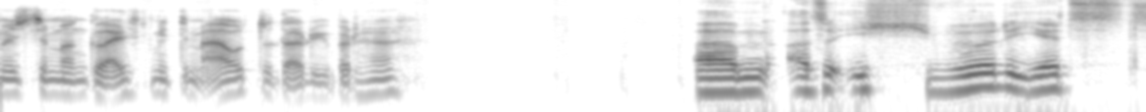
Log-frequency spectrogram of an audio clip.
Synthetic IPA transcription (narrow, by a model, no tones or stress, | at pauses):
mʏstəmanɡla̰ɪçtmɪt̚d̥emʔa̰ʊtod̥a̰ʁyːbəɦa | ʔɛːmʔalzoʔɪçvʏɐdəjɛt͡st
